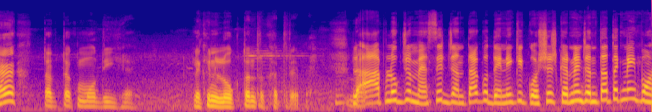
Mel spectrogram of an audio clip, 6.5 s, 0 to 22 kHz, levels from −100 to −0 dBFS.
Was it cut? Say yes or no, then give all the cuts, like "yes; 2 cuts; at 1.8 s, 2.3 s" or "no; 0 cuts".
yes; 1 cut; at 3.4 s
